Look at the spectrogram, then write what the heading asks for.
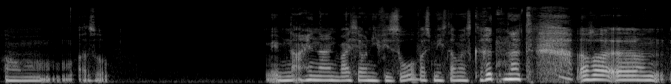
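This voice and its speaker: A woman from Ukraine who grew up speaking talks slowly about her views, pausing often on fillers and restarting words. Her voice is husky and gravelly, darkish in tone and fairly flat in melody. The sound is dry and close. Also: mid-range voice, no room sound. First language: Russian. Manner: hesitant, many fillers and restarts. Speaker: writer, interview guest. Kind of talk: reflective interview answers.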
